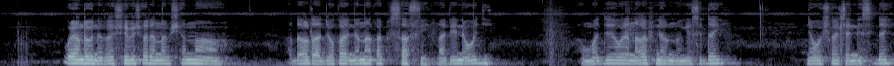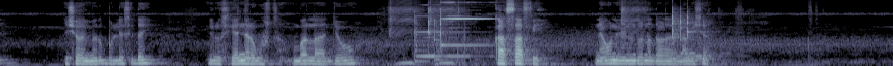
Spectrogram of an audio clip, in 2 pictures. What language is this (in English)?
Masai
